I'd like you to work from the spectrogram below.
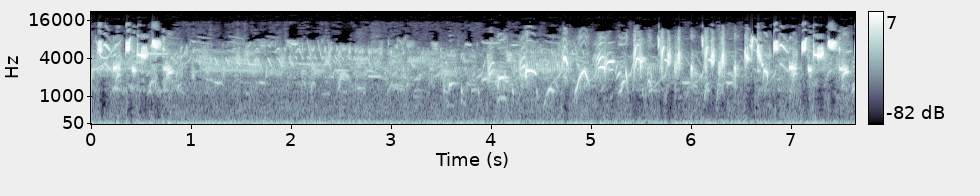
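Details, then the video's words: Several birds sing together, a continuous chatter of high, sharp chirps and twittering notes that grows busier and louder toward the end. "Birds singing"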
